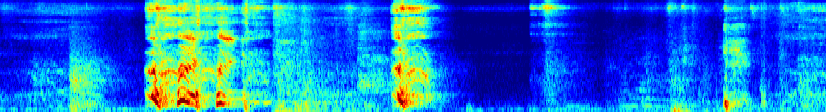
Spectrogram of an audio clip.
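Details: Two loud, harsh coughs with a voiced tail, then two softer coughs, over faint room hum; a person coughing alongside a girl.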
